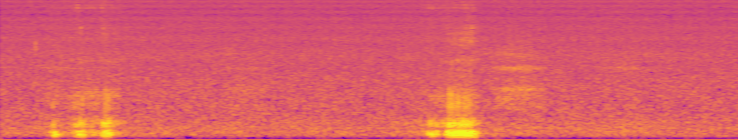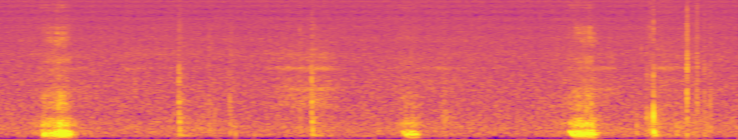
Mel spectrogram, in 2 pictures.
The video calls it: Basset Hound snoring and dreaming!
